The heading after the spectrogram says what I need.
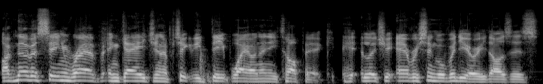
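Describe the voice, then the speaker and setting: A man's voice: fairly high pitch, fast, slight background noise. A man giving casual, opinionated commentary in a blunt, mocking, sweary way. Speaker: streamer commentator.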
